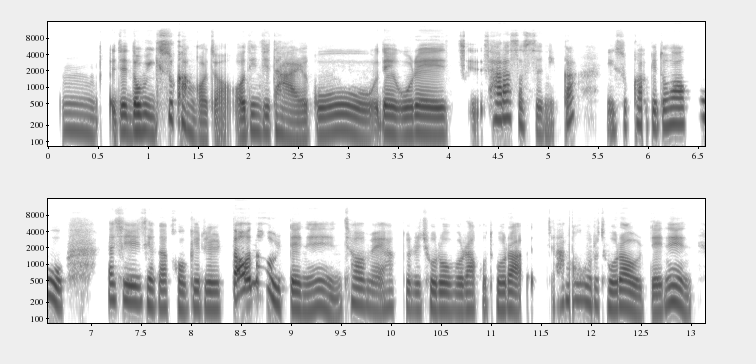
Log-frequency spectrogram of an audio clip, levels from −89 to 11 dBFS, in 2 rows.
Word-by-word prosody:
음 160 -3 -7 0.2
이제 160 - +4
너무 160 +1 +7
익숙한 155 - -1
거죠 115 -3 -3
어딘지 150 +2 +1
다 150 -3 -4
알고. 140 +3 0
네 150 - +5
오래 140 0 +4
즈 - - -13
살았었으니까. 260 +2 -1 0.3
익숙하기도 195 -2 -4
하고 215 - +1 0.4
사실 220 -3 +1
제가 170 -4 -2
거기를 155 0 -1
떠나올 375 - +6
때는 150 -5 -1
처음에 175 -6 -3
학교를 160 -1 -7
졸업을 150 -2 0
하고 150 0 -5
돌아 155 0 +1 0.3
이제 - - -19
한국으로 205 -1 -5
돌아올 155 -4 +2
때는 145 +4 -1
160 Hz, 315 characters per minute, -26 LUFS, 145-190 Hz, 0.4 s, 너무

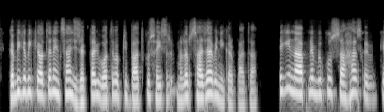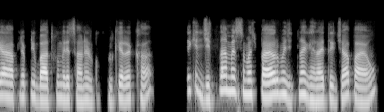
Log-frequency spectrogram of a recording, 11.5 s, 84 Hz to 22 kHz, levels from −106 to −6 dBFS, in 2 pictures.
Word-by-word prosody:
कभी-कभी 225 +6 +3
क्या 210 -2 +4
होता 195 +3 +2
है - - 0
ना 235 - +2
इंसान 210 0 +1
झिझकता 145 +5 +1
भी 190 - -1
बहुत 160 0 +1
है 195 - -1
वो 190 - +2
अपनी 185 0 -9
बात 155 0 +2
को 185 - -2
सही 165 -3 -1
से 160 - -10
मतलब 175 +4 +1
साझा 180 +4 +5
भी 195 - 0
नहीं 150 -6 -4
कर 135 -1 -5
पाता। 125 0 -8 0.4
लेकिन 245 -1 0
आपने 215 +2 +6
बिल्कुल 210 +2 -3
साहस 215 +2 0
करके 170 +1 -6
आपने 175 -1 +1
अपनी 180 +1 -6
बात 150 -1 +4
को 170 - -8
मेरे 160 -1 0
सामने 155 -1 -3
खुल 155 0 -15
के 165 - +1
रखा, 165 -1 -4 0.6
देखिए 245 +1 -6
जितना 160 +11 0
मैं 245 -1 +2
समझ 205 -2 -1
पाया 180 0 +7
और 205 - +4
मैं 210 0 0
जितना 175 +4 -2
गहराई 155 -2 0
तक 160 +1 -5
जा 180 +3 +1
पाया 145 -3 +2
हूँ। 170 +11 -5
180 Hz, 255 wpm, -23 LUFS, 160-210 Hz, 0.6 s, पाया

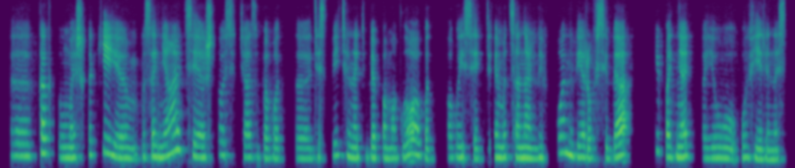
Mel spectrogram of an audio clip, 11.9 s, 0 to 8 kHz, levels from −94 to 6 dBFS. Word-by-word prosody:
А, 220 -1 -2
как 270 +1 +3
думаешь, 190 0 +1
какие, 245 -2 +4
м, 180 -2 -3
занятия, 210 - +2
что 200 +5 -1
сейчас 210 -3 -5
бы 190 -2 -4
вот, 180 -1 -5 0.2
а, 180 -1 -5
действительно 195 +3 -2
тебе 190 0 -1
помогло, 190 +5 0
вот, 170 -1 -4 0.2
повысить 190 -3 -3
эмоциональный 190 -2 +2
фон, 280 -3 +2
веру 200 -4 +1
в 175 - -2
себя 195 +5 +3 0.3
и 305 - -7
поднять 200 -4 +2
твою 185 -2 -2
уверенность? 170 -4 -1
195 Hz, 125 wpm, -23 LUFS, 185-220 Hz, 0.3 s, какие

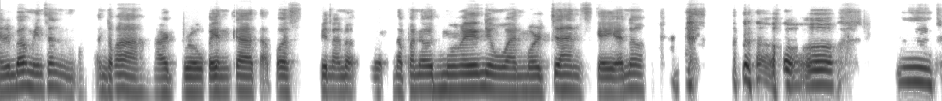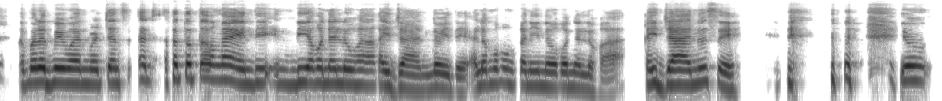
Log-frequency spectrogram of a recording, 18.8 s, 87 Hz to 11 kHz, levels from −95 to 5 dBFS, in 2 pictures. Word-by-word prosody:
Halimbawa 170 +5 +2
minsan 165 0 -3 0.3
ano 140 0 -7
ka, 145 -4 -2
heartbroken 135 +1 0
ka, 145 -2 +1
tapos 145 -1 -4 0.2
pinano 145 -1 -1 0.4
napanood 155 +1 -2
mo 155 0 -1
ngayon 165 +1 +5
yung - - -2
One 145 -1 -2
More 145 -1 0
Chance, 155 -1 -2
kay 135 0 0
ano. 160 0 -4 1.4
Oo. 190 0 +2 0.6
Mm. 220 -1 -1 0.3
Napanood 210 +1 +6
mo - - +6
yung 205 0 +5
One 200 0 0
More 195 0 0
Chance, 205 0 -1
at 240 -1 0
sa 250 +3 0
totoo 255 -1 +3
nga, 245 - +6
eh, 210 - +5
hindi 210 +1 -3
hindi 200 +2 -2
ako 215 0 +1
naluha 200 -2 0
kay 180 -1 +2
John 155 -3 0
Lloyd, 165 -3 +2
eh. 135 - -3
Alam 190 +2 -1
mo - - +1
kung 200 -2 -5
kanino 185 -2 +1
ako 175 0 +3
naluha? 140 -7 -4 0.2
Kay 200 +1 +2
Janus, 195 +4 +3
eh. 160 -3 +1 1.6
Yung 470 -1 +4
170 Hz, 155 wpm, -22 LUFS, 150-200 Hz, 1.6 s, Napanood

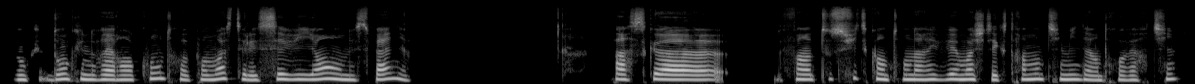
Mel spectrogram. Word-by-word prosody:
Donc 220 -2 -1
donc 235 +2 -3
une 225 -2 +2
vraie 220 +1 +2
rencontre, 215 +4 -2
heu, 210 - -4
pour 220 +3 -5
moi, 245 +5 +1
c'était 260 -3 -4
les 205 -1 -1
Sévillans 230 +1 +1
en 255 -4 +3
Espagne. 230 +3 -1 2.0
Parce 235 -3 +1
que, 220 -3 +5 0.6
enfin 230 -2 0
tout - - -7
de - - -3
suite 285 +4 -3
quand 235 -4 -1
on 230 -1 +1
arrivait 225 +1 0
moi 230 +1 +3
j'étais 220 -1 -2
extrêmement 235 +4 -2
timide 230 -1 -1
et - - +1
introvertie. 205 +4 -4
230 Hz, 140 wpm, -24 LUFS, 215-240 Hz, 2.0 s, que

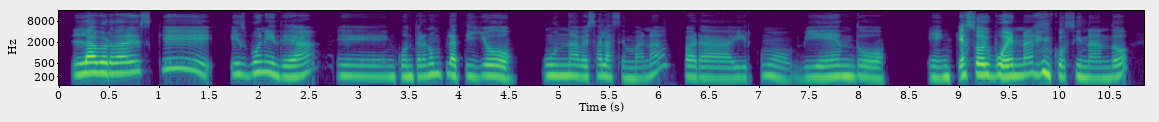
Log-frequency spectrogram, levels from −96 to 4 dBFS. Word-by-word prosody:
La 255 +3 +10
verdad 260 0 +5
es 285 0 -7
que 335 -7 -5
es 245 -1 -5
buena 270 +3 -1
idea, 220 +2 -2 0.2
eh, 210 -1 -8
encontrar 210 +1 -4
un 245 +1 -1
platillo 215 -4 -1 0.2
una 220 -1 -1
vez 205 +1 -6
a 220 - -3
la 210 -2 -2
semana 190 +4 -10 0.2
para 190 -2 -6
ir 190 0 -11
como 210 -6 -9
viendo 200 0 -4 0.4
en 200 0 -4
qué 210 +2 +3
soy 235 0 +7
buena 220 +1 +4
en 250 +1 +5
cocinando, 200 -1 -5
215 Hz, 145 wpm, -23 LUFS, 200-235 Hz, 0.4 s, La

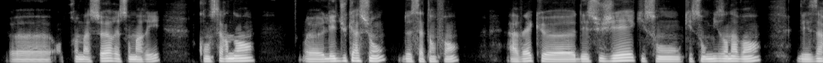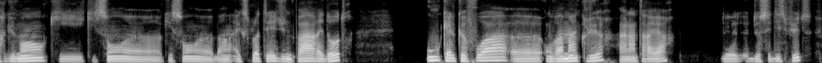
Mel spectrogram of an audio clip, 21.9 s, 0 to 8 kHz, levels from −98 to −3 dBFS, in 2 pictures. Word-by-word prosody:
heu, 90 -1 -3
entre 105 - -8
ma 100 -1 +1
sœur 120 +4 +2
et - - 0
son 100 - -3
mari 100 +7 -1 0.5
concernant, 115 +4 +2 0.7
heu, 100 -1 +1
l'éducation 120 +4 +2 0.2
de 110 +1 -1
cet 105 +1 -3
enfant 105 +4 -2 0.7
avec, 110 +5 -1
heu, 100 -1 +3
des 105 +1 0
sujets 125 +6 +3
qui 110 -5 -8
sont 100 -1 0
qui - - -9
sont 105 +1 -3
mis 110 +1 +2
en 110 0 +4
avant, 110 +6 +2 0.5
des 105 0 -2
arguments 115 +4 +2
qui 100 -2 -7
qui 100 - -18
sont, 100 -3 -1
heu, - - -10
qui 100 - -11
sont, 105 -1 -2
heu, - - -4
ben, 95 0 -3
exploités 115 +2 -1
d'une 105 -3 0
part 115 +2 +3
et 105 - +2
d'autre 120 +7 +2 1.0
où 150 +1 +5
quelquefois, 135 +2 +3
heu, 100 -1 0
on 105 - -1
va 105 +1 +3
m'inclure 125 +5 +2
à 105 - -2
l'intérieur 100 +5 -2 0.6
de 100 -2 -2
d 105 - -11
de 105 -1 -4
ces 100 +2 -5
disputes 105 +8 -4
105 Hz, 140 wpm, -23 LUFS, 100-120 Hz, 1.0 s, où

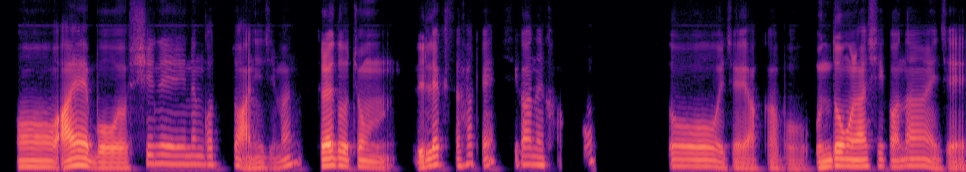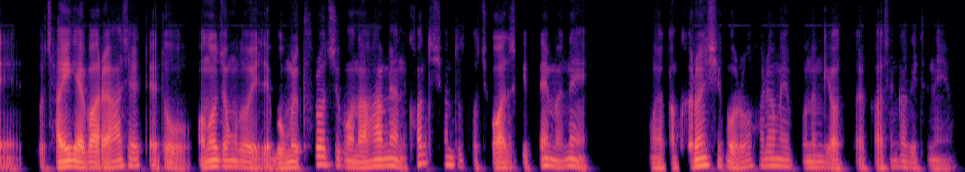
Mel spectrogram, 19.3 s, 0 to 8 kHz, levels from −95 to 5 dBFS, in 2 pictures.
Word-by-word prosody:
어 105 0 +3
아예 125 +1 +9
뭐 85 -3 +3
쉬는 150 - -2
것도 140 - -3
아니지만 90 - -3 0.2
그래도 120 -1 +7
좀 95 -5 0 0.3
릴렉스 120 +6 +1
하게 155 +8 -4 0.2
시간을 145 -2 -1
갖고 - - -15 0.7
또 110 -3 +2
이제 85 - -3
아까 - - -5
뭐 75 0 -9
운동을 110 +4 +5
하시거나 115 0 +1
이제 75 -1 -4 0.2
또 - - -9
자기 95 +3 +4
계발을 90 -3 +4
하실 115 +2 -1
때도 - - -4
어느 110 +4 +2
정도 100 -4 0
이제 - - -2
몸을 85 +4 0
풀어 145 +8 -1
주거나 100 -8 -2
하면 115 -6 +1
컨디션도 140 - -6
더 90 - -12
좋아지기 70 - -3
때문에 110 - -2 0.6
뭐 85 -1 -5
약간 85 +1 -6
'그런 120 +3 +2
식으로 100 -3 -4
활용해 115 -1 -3
보는 95 -1 -5
게 90 - -7
어떨까.' 70 +1 -6
생각이 95 -2 -8
드네요. 70 +1 -11
105 Hz, 315 characters per minute, -27 LUFS, 90-120 Hz, 0.7 s, 아예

